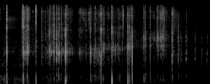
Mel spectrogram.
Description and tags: Bone break/crack 2
Made with and egg :D
bone, crack, fight, combat, breaking, fracture, break, bones, cracking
